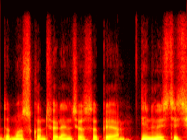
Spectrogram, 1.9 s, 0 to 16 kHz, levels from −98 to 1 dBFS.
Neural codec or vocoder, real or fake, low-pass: autoencoder, 48 kHz, 32 numbers a frame, DAC-VAE, trained on Japanese speech; fake; 14.4 kHz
